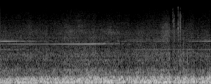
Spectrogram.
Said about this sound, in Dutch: Ja, nu hoor je hem. Dit is hem. Ja, dit is het. Dat noemen ze in Engeland het wokka-wokka geluid van de Chinook. Karakteristieke geluid.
